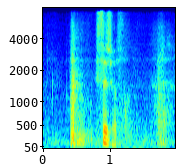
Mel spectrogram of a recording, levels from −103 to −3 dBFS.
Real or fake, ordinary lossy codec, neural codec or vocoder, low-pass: fake; MP3, 48 kbps; codec, 16 kHz, 0.7 kbps, FocalCodec; 7.2 kHz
